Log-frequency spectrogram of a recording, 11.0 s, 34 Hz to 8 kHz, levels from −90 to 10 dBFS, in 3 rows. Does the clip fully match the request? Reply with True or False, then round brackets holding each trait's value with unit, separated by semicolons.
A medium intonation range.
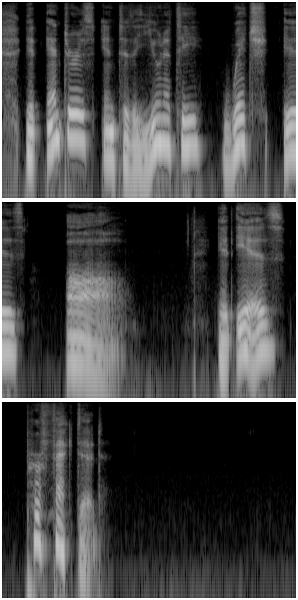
False (6.4 semitones)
